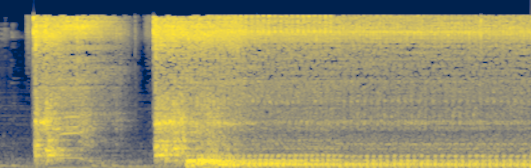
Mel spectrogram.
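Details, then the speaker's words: Honda Beat scooter lacking power and misfiring, after fitting new NGK spark plug (old spark red, not blue): short starter whirr, catches instantly, steady slightly coarse idle. "kasar ya tipe lama langsung nyala enak tapi ya itu tadi suaranya lumayan kasar ya hehehe biasa Beat karbu"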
